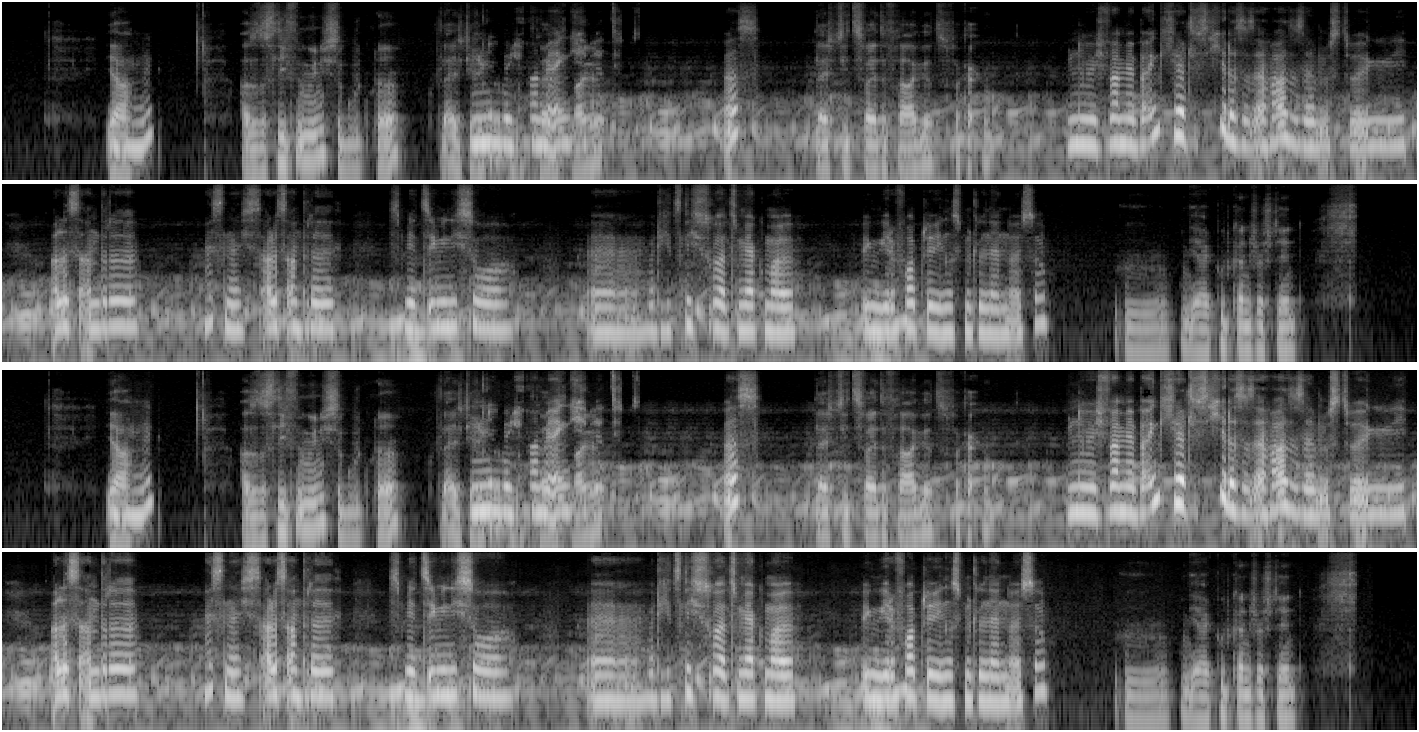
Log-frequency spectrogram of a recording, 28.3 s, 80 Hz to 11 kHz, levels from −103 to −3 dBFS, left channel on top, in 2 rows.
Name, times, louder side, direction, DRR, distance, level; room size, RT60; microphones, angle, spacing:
voice 1, 1.1-1.5 4.7-6.0 7.2-7.5 10.7-14.0 14.6-15.5 16.2-17.5 18.2-19.3 20.0-22.1 22.7-24.6, right 3 dB, 70° right, 0.7 m, -29 dB
voice 2, 2.4-4.0 4.4-4.9 5.4-6.1 8.1-10.0 25.4-27.1 27.4-27.7, right 1 dB, 20° right, 1.3 m, -36 dB
sound 1, 5.0-23.4, right 2 dB, 85° right, 2.1 m, -41 dB
head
